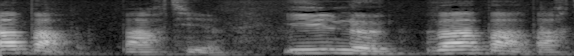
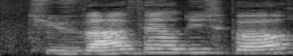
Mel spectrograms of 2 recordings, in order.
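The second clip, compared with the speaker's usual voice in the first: question-like tune lifting on sport; 4 semitones higher, 4 dB louder than usual. French question without est-ce que: rising intonation at the end. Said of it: "l'intonation monte".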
